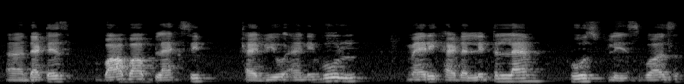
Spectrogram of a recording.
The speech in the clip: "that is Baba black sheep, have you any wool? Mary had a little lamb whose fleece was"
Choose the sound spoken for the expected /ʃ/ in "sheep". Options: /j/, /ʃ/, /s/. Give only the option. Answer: /s/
